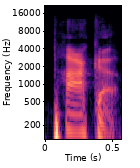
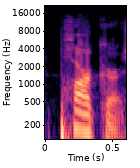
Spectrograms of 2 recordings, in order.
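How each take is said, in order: First: Parker with both R's dropped, Boston style; slow Boston "Parker", no R sounds. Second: Parker with both R's pronounced; careful "Parker", hard R in each syllable; both R's sounded. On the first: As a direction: say Parker as "Pahka", slowly. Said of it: "there's an R in the middle". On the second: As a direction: say Parker in General American, R in middle and end. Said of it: "R in the middle and R at the end". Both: Shown as a demonstration.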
